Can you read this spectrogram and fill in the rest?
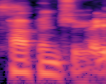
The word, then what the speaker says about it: Papandrew: So without further ado, here is Devon Papandrew. Am I pronouncing that right? – Papandrew, pretty close. – Papandrew.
